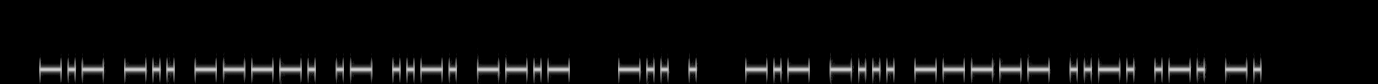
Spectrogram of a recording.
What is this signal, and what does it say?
Morse code, heard as a keyed tone, about 17 wpm, 700 Hz. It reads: KD9AFQ DE KB0FRN
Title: USA Callsign DE Callsign - 6 Characters - 17wpm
